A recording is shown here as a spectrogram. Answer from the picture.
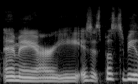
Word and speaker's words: Mare: Is mayor, because it's spelled M-A-R-E, is it supposed to be like mayor, but the way they pronounce mayor in that place? No, it's like Mare is her name, Oh.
